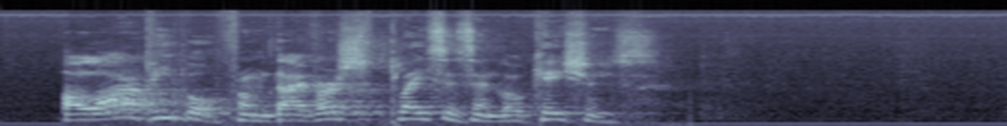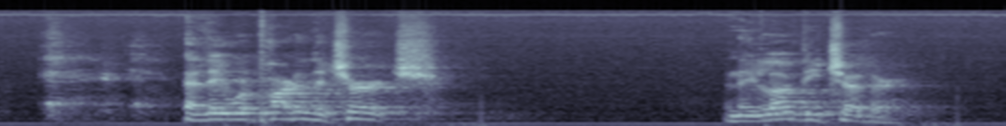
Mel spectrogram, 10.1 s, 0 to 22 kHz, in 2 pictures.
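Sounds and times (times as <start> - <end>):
man speaking: 0.3 - 3.4, 6.0 - 7.4, 8.7 - 9.7
man coughing: 5.2 - 6.0.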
